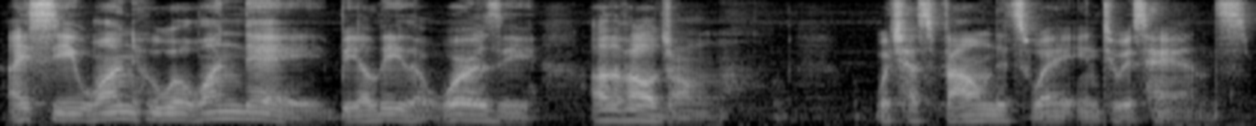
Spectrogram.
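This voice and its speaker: A man reads a wise otherworldly male figure in a fantasy audiobook. He is calm and probing, with measured, solemn delivery and a bright edge to the voice. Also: low-pitched, heavily acted.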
